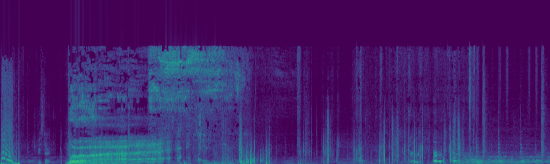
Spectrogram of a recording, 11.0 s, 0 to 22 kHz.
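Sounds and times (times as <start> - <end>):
background music: 0.0 - 11.0
growling bear-like roar: 1.3 - 3.9.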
